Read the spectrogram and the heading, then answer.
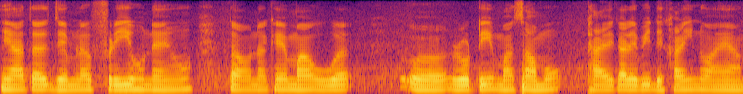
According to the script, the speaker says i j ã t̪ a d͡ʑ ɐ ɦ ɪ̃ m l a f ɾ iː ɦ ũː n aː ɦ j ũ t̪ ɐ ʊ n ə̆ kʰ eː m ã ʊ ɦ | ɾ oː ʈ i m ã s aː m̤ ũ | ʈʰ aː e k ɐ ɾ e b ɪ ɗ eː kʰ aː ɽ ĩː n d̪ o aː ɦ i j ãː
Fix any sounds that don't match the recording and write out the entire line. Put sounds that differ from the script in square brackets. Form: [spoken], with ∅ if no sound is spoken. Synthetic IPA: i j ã t̪ [ɐ] d͡ʑ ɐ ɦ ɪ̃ m l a f ɾ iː ɦ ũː n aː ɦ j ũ t̪ ɐ ʊ n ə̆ kʰ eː m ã ʊ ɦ | ɾ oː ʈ i m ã s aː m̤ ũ | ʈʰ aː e k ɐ ɾ e b ɪ ɗ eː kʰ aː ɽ ĩː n d̪ o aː ɦ i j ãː

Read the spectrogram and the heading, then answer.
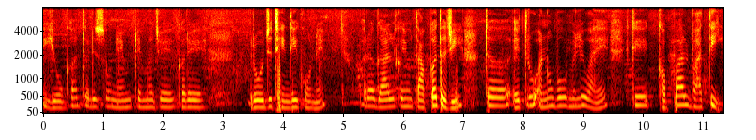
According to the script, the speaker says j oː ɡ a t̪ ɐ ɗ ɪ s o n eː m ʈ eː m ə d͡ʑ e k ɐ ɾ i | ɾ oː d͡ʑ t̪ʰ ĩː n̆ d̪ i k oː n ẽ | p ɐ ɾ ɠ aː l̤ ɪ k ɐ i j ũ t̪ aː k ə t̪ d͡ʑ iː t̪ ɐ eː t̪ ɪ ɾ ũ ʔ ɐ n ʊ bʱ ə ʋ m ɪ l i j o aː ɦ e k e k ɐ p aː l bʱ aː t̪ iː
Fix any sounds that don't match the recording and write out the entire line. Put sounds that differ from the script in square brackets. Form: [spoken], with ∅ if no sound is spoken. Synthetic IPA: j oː ɡ a t̪ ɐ ɗ ɪ s o n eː m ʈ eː m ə d͡ʑ e k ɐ ɾ [e] | ɾ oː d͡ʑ t̪ʰ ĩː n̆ d̪ i k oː n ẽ | p ɐ ɾ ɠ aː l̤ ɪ k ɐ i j ũ t̪ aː k ə t̪ d͡ʑ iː t̪ ɐ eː t̪ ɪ ɾ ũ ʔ ɐ n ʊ bʱ ə ʋ m ɪ l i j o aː ɦ e k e k ɐ p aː l bʱ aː t̪ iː

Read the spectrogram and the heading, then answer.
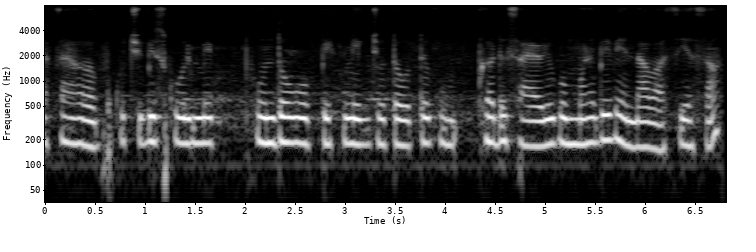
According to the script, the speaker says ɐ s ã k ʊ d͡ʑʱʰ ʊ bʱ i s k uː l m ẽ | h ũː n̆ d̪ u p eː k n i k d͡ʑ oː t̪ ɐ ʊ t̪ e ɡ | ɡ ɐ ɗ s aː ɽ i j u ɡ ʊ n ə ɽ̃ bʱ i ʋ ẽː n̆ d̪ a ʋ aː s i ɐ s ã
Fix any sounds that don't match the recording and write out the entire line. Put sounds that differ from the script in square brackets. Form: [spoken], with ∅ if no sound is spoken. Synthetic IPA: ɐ s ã k ʊ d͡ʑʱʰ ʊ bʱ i s k uː l m ẽ | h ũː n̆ d̪ [o] p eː k n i k d͡ʑ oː t̪ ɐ ʊ t̪ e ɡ | ɡ ɐ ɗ s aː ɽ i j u ɡ ʊ [m] ə ɽ̃ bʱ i ʋ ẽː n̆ d̪ a ʋ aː s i ɐ s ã

